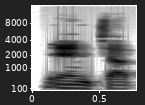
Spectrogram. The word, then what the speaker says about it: 淹茶: を円って読むので、それを入れるお茶、円茶っていう、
